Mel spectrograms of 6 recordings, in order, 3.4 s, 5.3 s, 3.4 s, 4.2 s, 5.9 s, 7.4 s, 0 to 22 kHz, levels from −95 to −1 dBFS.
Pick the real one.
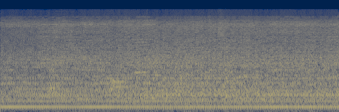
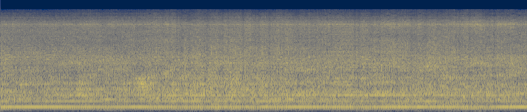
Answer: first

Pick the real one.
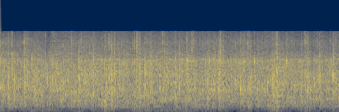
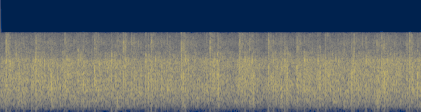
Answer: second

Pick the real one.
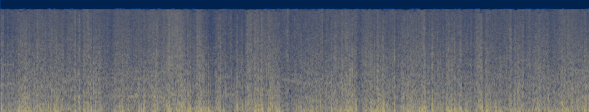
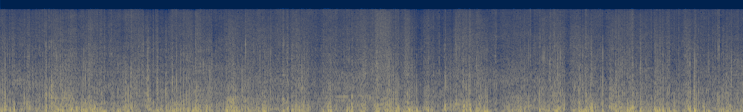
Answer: first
